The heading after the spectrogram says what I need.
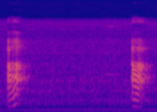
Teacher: Huruf A dibentuk dengan lidah yang berada di posisi rendah dan tengah serta bibir yang rileks.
